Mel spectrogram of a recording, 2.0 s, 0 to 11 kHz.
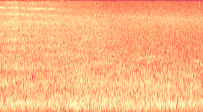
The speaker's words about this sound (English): Another Southwest 737-800.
